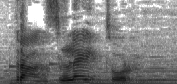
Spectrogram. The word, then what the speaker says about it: translator: Por lo tanto, aplicamos el sonido cerrado de la vocal O, tor. La pronunciación para la palabra es translator.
